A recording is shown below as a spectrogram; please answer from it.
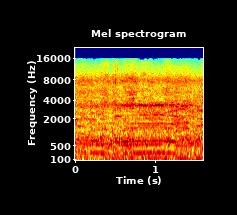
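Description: A two-stroke dirt bike engine revs hard and loud up close, its buzzing rasp holding high and steady with slight pitch rises over wind noise.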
